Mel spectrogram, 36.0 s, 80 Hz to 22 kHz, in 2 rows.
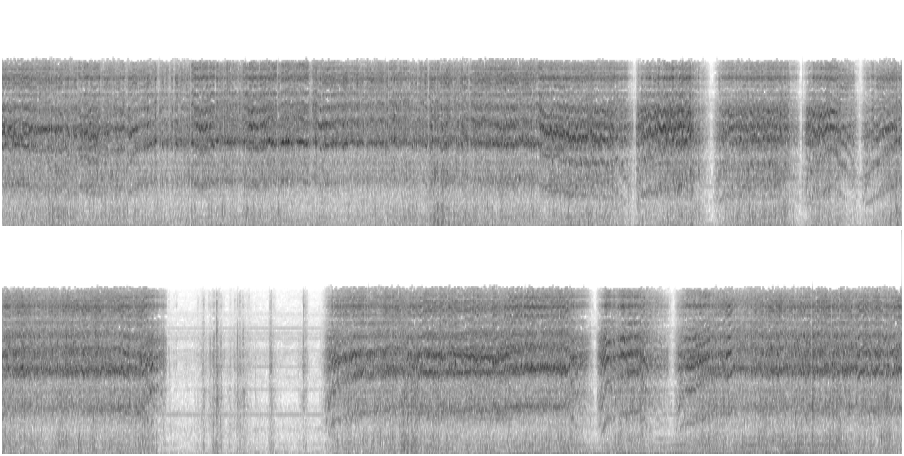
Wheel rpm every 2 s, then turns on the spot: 200, 210, 230, 230, 230, 210, 140, 130, 120, 220, 140, 10, 120, 220, 200, 110, 210, 230.
22-24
